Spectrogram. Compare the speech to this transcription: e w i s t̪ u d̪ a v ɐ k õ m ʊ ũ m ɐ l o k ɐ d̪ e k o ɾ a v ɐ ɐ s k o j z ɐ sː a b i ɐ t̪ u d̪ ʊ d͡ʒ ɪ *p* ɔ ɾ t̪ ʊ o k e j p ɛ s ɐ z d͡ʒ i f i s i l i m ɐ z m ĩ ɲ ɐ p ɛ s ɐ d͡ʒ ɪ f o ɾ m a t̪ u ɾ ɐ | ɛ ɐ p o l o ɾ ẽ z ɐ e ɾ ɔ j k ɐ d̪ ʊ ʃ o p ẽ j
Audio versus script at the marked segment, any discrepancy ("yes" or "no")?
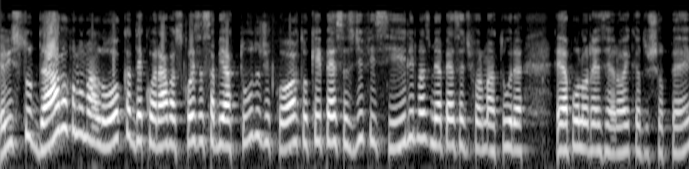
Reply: yes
